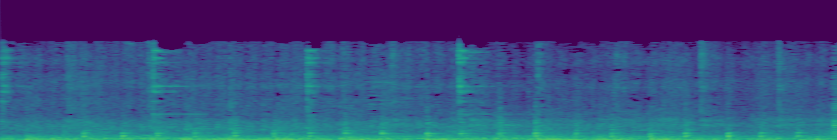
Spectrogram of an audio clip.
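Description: Procession band drums playing a fast, steady rhythm of sharp knocks, about four to five beats a second, over a low rumble.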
